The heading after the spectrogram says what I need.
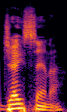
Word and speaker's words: Jacinto: of san jacinto in texas but the locals pronounce it jsenna the fifth battery spent much of the summer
